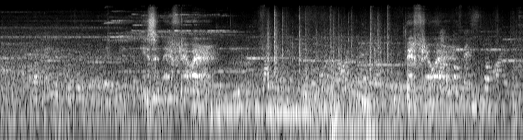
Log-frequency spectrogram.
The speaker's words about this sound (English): You come back to reality by the irritating sound of seagulls.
